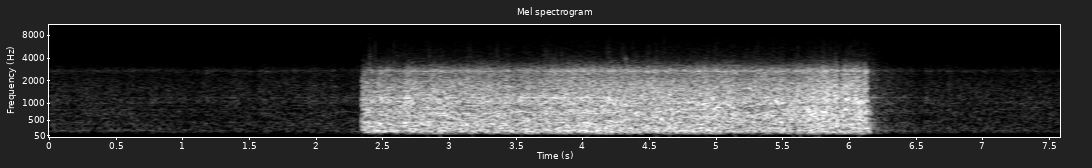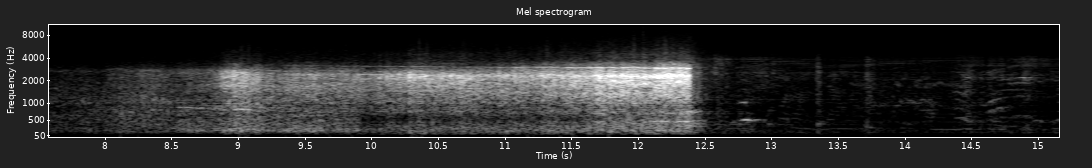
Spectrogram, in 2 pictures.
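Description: A loud, steady rushing noise that starts and stops abruptly. Then the jet engines of a Convair B-58 Hustler on landing approach, growing louder with a high whine, cut off suddenly near the end.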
